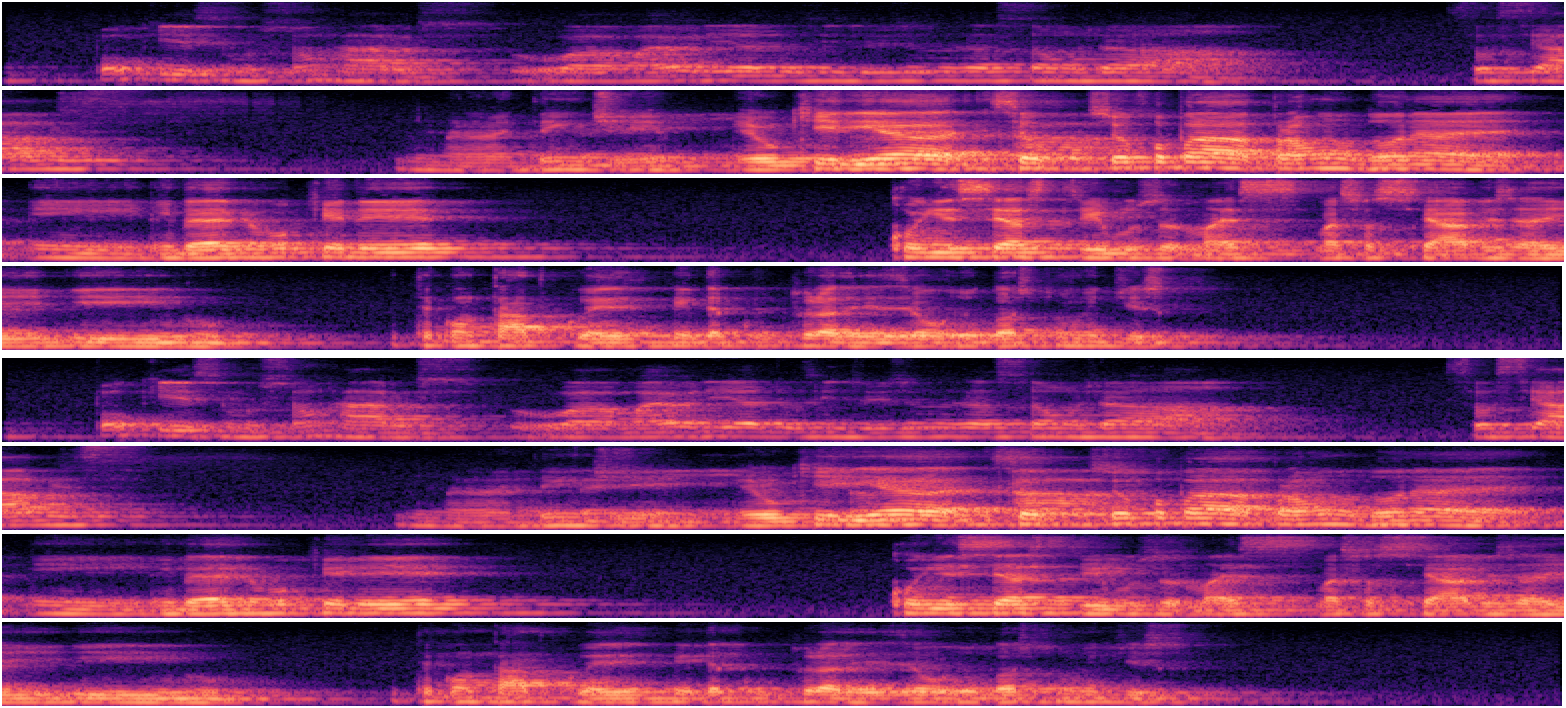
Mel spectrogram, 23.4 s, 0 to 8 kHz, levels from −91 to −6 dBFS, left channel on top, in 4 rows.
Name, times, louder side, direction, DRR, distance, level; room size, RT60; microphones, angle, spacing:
voice 1, 0.3-4.6 5.5-6.2 7.8-8.7 9.0-10.0, right 1 dB, 40° right, 6 dB, 5.2 m, -31 dB
voice 2, 7.3-13.4 15.0-18.4 19.1-22.0, left 1 dB, 50° left, 8 dB, 4.1 m, -22 dB
28.5 x 17.0 x 9.5 m, 1.0 s
head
